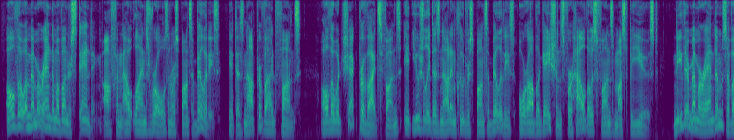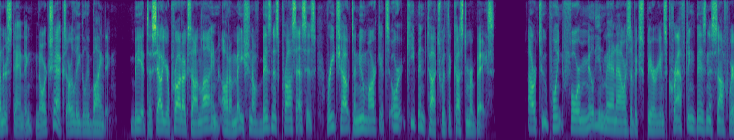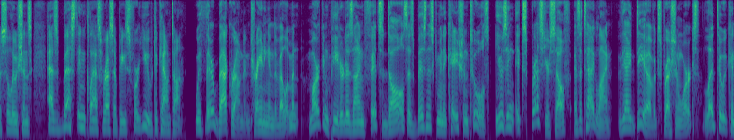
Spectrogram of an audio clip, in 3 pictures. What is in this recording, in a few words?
E-Learn Friendly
